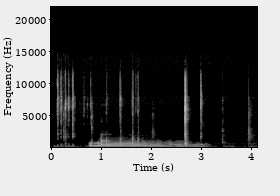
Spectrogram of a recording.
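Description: Computer keyboard typing in a quick run of clicks, then a held chord of several steady electronic tones for about two and a half seconds, with a few more clicks over it.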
